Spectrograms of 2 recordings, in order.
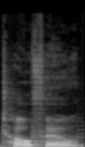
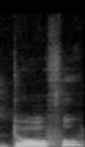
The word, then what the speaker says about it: tofu: like japanese which is dofu sometimes like a hard d sound sometimes it's still a t sound so if you just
